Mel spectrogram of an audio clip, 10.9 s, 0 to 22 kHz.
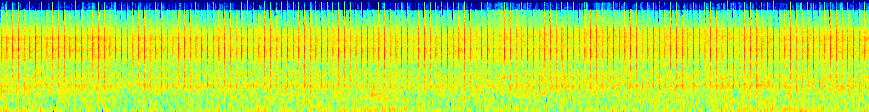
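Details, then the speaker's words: Radial shockwave treatment of plantar fasciitis on the foot's plantar area with a 15 mm linear head, shifting by 15 mm: rapid, steady clicking at about 14 shots a second, 1000 shots; shockwave device firing. "so we're finished a thousand shots get done really really quickly and 14 shots a second"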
